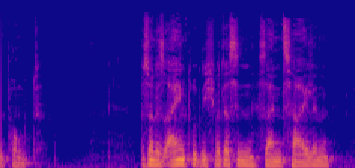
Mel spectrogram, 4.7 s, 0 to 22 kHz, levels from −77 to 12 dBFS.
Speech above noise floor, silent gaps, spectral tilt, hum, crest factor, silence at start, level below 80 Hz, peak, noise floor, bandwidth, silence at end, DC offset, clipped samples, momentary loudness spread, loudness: 36 dB; none; -6 dB/octave; none; 18 dB; 0 s; -46 dBFS; -6 dBFS; -59 dBFS; 16 kHz; 0.3 s; under 0.1%; under 0.1%; 15 LU; -24 LUFS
